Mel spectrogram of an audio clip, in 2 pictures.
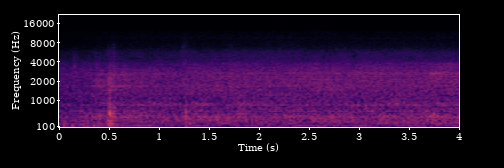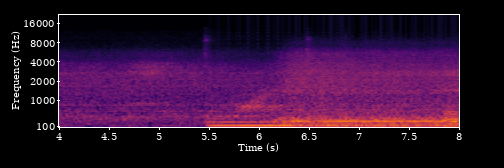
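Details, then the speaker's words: Shadow Cruiser 277BHS RV, thermostat set to cool with the temperature turned down; after a quiet start, the rooftop AC kicks on around 5.5 seconds with a steady low hum and fan rush that holds even. Normal operation. "Let's go right to air. Turn the temperature down on that. Try to get the AC to kick on in"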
